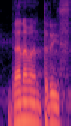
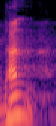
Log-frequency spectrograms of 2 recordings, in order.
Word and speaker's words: Dhanavantari: It is Dhanavantari's Trayodashi. North Indian people must connect, don't go on clipping away one syllable and come Dhanavantari becomes Dhan, Trayodashi becomes Tera. Don't keep clipping it away.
